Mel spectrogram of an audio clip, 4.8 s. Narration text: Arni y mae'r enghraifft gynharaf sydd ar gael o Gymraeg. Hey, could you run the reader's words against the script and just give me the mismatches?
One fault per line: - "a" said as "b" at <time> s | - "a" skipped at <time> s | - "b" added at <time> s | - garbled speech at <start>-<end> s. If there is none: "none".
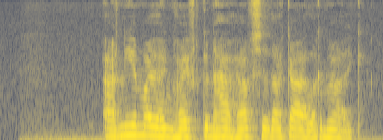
none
